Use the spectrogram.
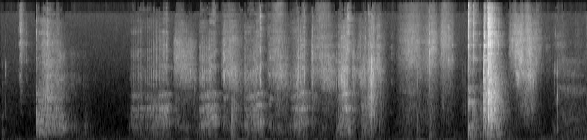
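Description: Scissors cut fabric for a sewing pattern on a tabletop, giving a series of close, crisp snipping and sliding strokes in irregular bursts, with one sharper, louder cut near the end.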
